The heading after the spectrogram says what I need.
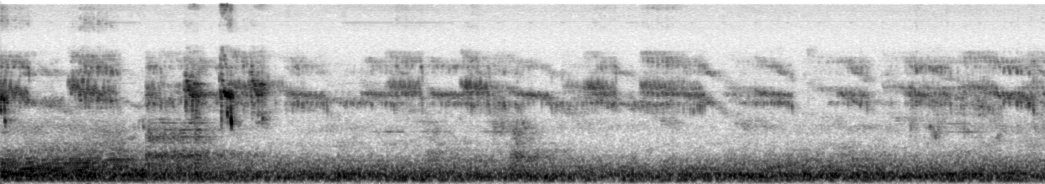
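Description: Budgerigars keep up a busy stream of soft chirps and warbling chatter over a steady low hum.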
